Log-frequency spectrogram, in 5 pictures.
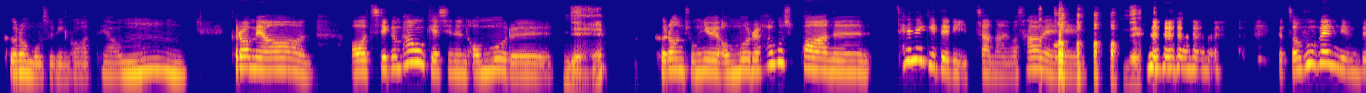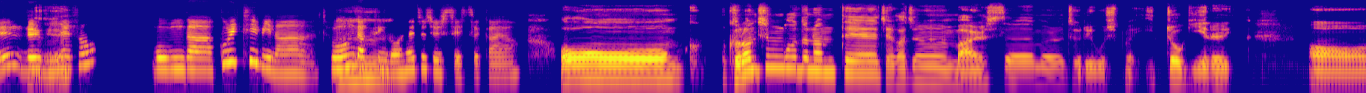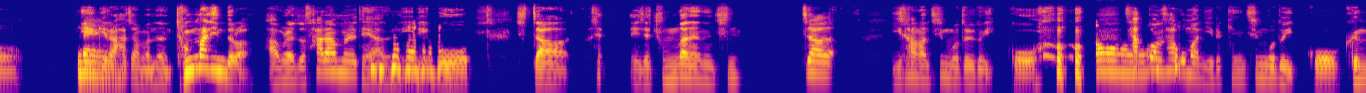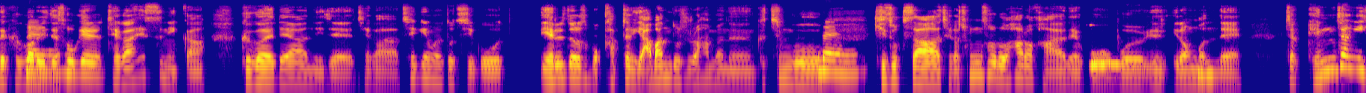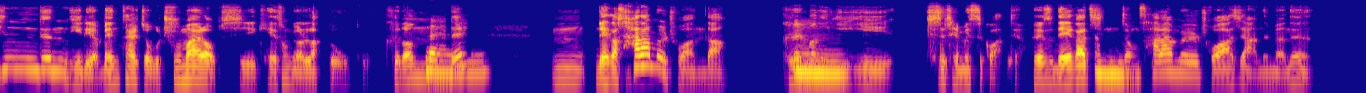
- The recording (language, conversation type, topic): Korean, podcast, 첫 직장에서 일했던 경험은 어땠나요?
- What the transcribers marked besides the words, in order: laugh; other background noise; laugh; laugh; stressed: "진짜"; laugh; laugh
